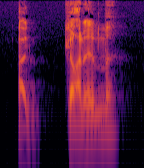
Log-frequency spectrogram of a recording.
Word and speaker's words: Agunim: The RNG department boss, which the name is pronounced Agunim, A-G-U-N-I-M.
